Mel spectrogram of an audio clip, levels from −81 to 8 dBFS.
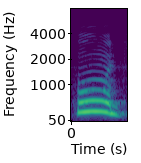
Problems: constant background noise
